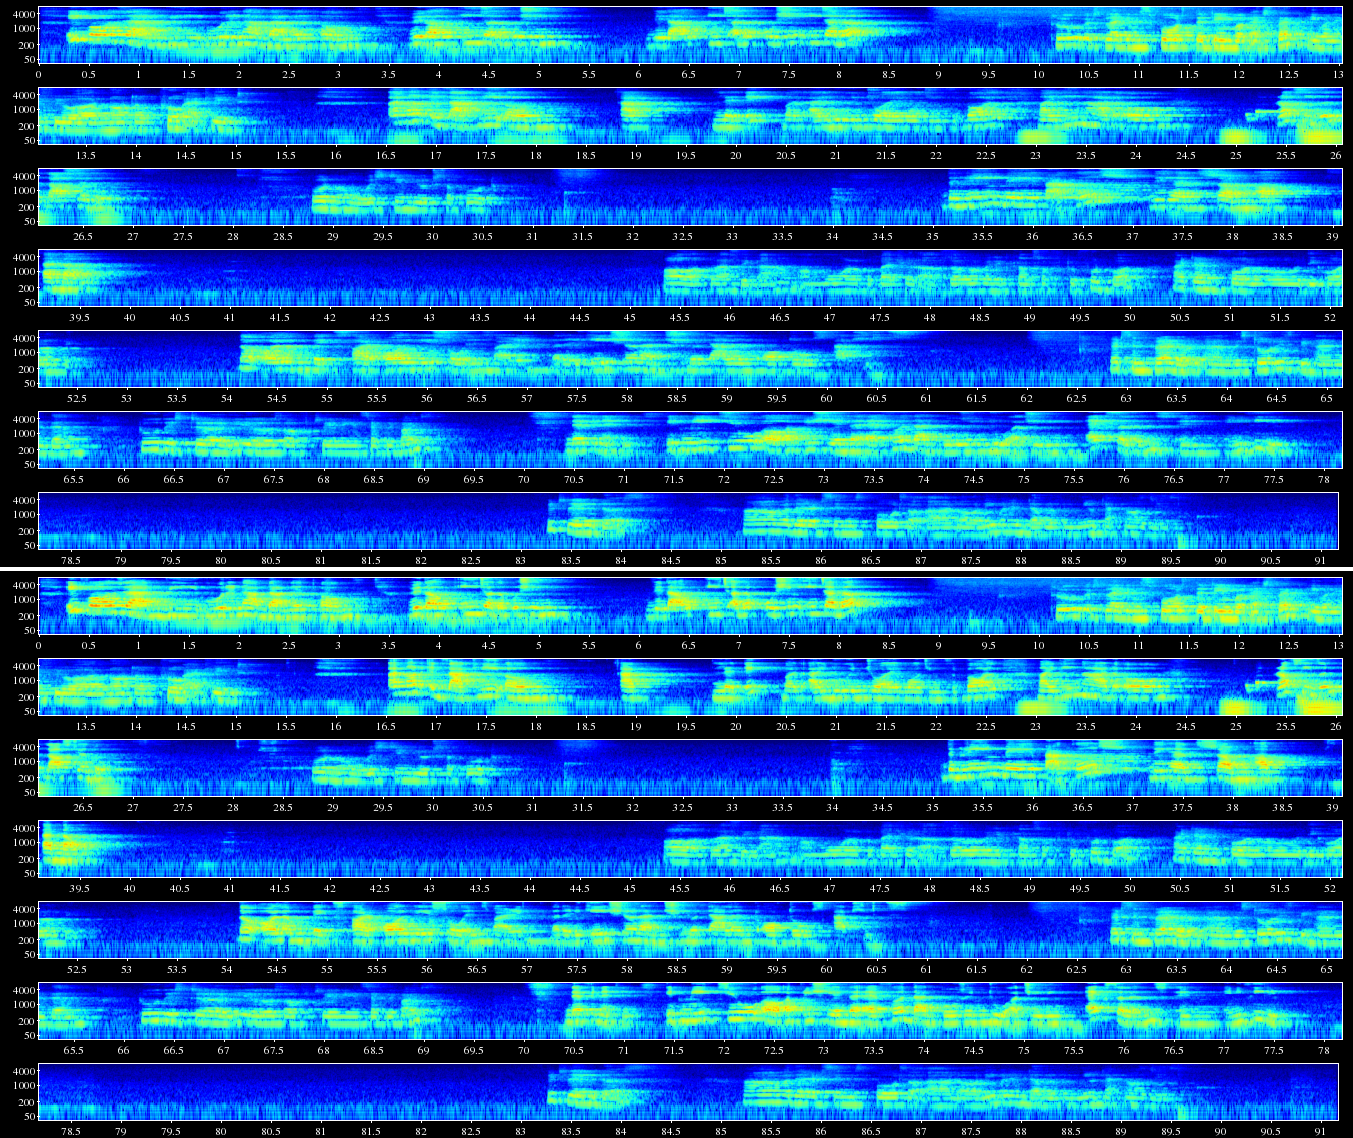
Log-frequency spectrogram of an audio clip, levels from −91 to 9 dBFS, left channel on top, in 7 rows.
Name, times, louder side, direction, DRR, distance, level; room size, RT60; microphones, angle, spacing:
voice 1, 0.0-5.3 6.1-8.3 15.8-16.1 16.5-18.2 18.8-19.1 19.8-24.5 25.4-26.8 34.0-34.1 35.1-38.5 39.1-39.6 54.1-60.8 70.1-77.6, right 5 dB, 55° right, 5 dB, 0.3 m, -30 dB
voice 2, 8.9-15.1 28.8-30.6 31.2-31.6 45.3-50.0 50.4-52.3 62.0-65.9 66.2-69.1 83.3-84.3 84.9-89.5, equal, 15° left, -1 dB, 0.4 m, -37 dB
5.9 x 2.4 x 2.4 m, 1.2 s
head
